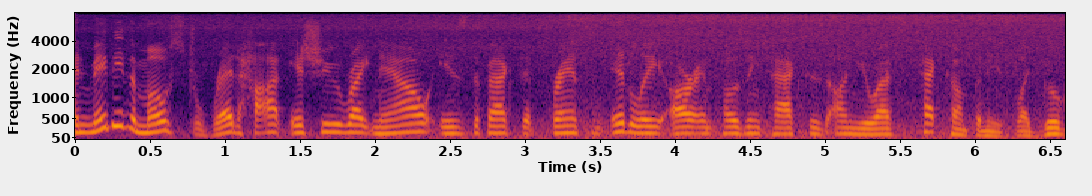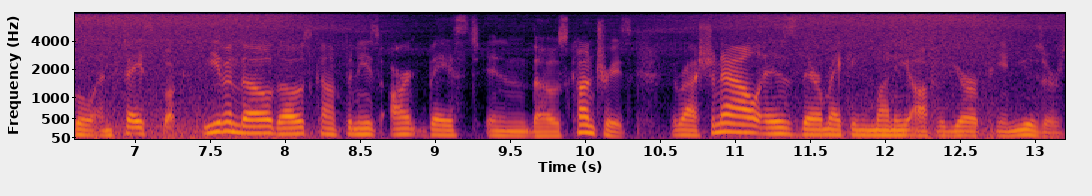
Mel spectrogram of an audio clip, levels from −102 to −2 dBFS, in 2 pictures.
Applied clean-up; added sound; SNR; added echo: none; Hiss; 16 dB; none.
